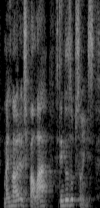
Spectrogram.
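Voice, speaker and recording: A man's voice: high-pitched, animated, quick pace, fairly bright tone, reverberant. A man with a Brazilian Portuguese accent teaching English pronunciation in a video lesson, answering criticism in an emphatic, argumentative way and drawing out his example words.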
